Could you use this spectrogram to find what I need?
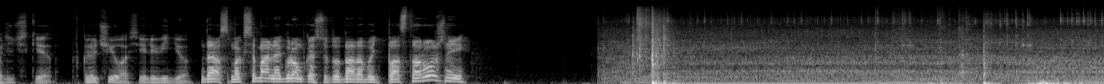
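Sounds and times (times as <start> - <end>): fan heater blowing and humming: 6.0 - 11.0.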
